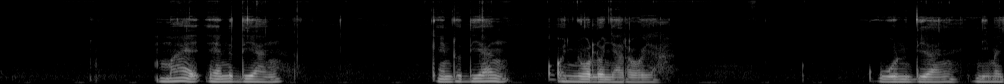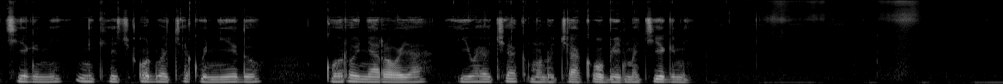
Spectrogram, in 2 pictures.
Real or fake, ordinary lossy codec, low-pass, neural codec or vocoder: real; none; none; none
